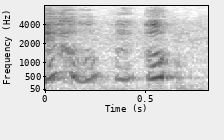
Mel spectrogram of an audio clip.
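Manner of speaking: high, loud gasps for air; imitated gasping. Showing viewers her breathless panic, imitated high gasping. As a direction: mimic failing to catch your breath. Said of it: "trying to catch my breath, and I can't".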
